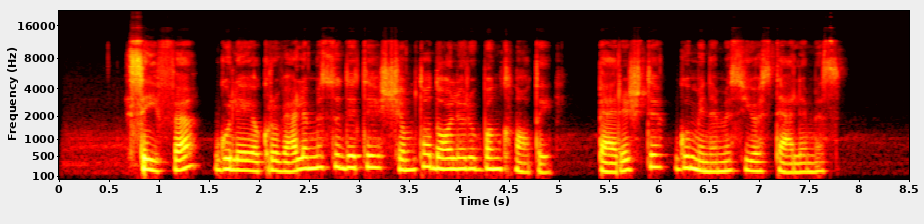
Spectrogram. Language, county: Lithuanian, Vilnius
